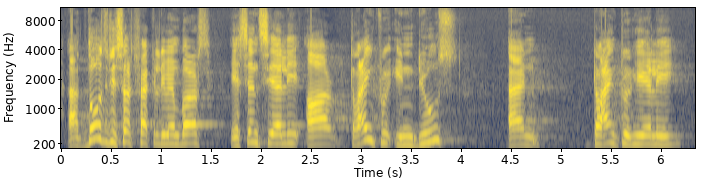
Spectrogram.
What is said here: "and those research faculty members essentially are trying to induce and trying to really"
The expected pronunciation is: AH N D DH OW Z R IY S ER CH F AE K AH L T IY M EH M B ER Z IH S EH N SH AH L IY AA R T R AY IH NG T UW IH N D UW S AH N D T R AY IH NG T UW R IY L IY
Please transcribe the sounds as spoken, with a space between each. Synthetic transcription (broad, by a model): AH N D OW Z R IY S ER CH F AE K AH L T IY M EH M B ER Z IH S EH N S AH L IY AA R T R AY IH NG T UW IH N D UW S AH N D T R AY IH NG T UW R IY L IY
